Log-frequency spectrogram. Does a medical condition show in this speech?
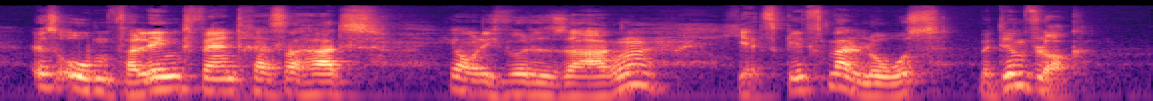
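No.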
